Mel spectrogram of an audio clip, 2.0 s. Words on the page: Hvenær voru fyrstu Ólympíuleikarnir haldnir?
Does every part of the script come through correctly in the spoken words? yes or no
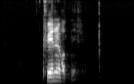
no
